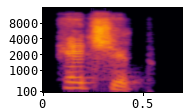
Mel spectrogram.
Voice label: "headship", Indian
